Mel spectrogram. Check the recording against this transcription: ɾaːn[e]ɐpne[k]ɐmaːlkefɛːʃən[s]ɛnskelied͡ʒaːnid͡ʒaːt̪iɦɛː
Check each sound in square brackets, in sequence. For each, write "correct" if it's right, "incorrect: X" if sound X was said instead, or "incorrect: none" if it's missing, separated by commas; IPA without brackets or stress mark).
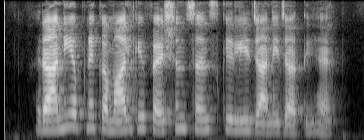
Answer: incorrect: i, correct, correct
